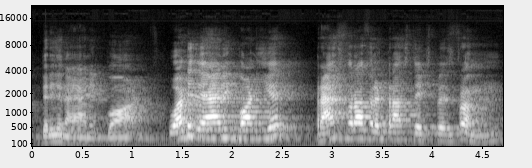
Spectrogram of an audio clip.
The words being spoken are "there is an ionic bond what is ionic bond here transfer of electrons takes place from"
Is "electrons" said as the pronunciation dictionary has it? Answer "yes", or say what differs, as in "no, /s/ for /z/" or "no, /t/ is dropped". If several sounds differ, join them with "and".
no, /k/ is dropped and /s/ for /z/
